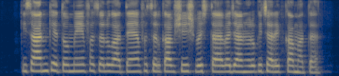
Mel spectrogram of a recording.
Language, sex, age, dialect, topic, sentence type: Hindi, female, 18-24, Hindustani Malvi Khadi Boli, agriculture, statement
